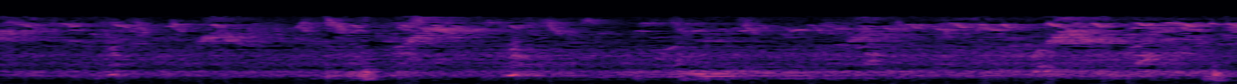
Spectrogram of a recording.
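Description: Woodland birds chirping and singing, many short calls overlapping.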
